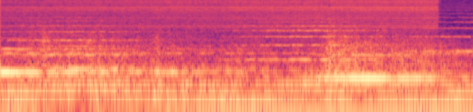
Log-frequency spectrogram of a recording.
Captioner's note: thunder cracking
